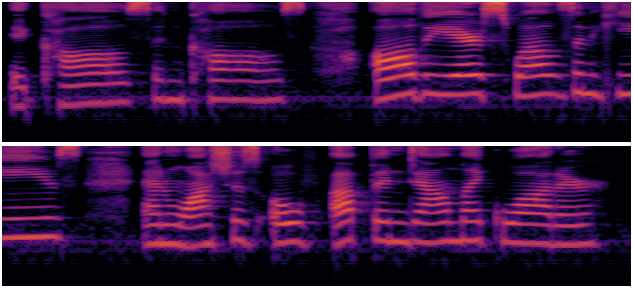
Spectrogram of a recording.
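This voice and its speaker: A woman's voice: on the high side, steady tone, slow. A woman voicing a shy, earnest little male bat poet in a storybook, with a timid, hesitant manner. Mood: hushed, solemn.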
